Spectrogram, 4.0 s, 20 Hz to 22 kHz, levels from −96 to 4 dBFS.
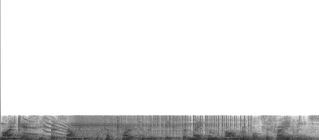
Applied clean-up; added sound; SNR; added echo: none; Door; 17 dB; reverberation time 0.8 s.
